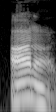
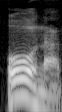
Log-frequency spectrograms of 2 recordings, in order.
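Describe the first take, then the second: First: The first vowel is an open 'ah' sound. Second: The first vowel is a long 'oh' sound. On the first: It means honor. The speaker calls it right. "H-O の発音はどちらかといえば、O よりもアに近い方の発音ですね。" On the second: It means owner. The speaker calls it wrong. "オーナーと言ってしまいます。違います。"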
